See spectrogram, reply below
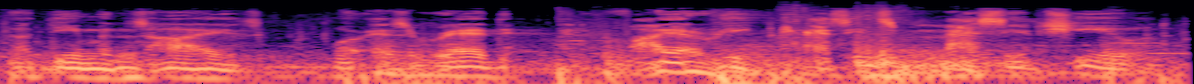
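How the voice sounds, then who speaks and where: A man playing a grave storyteller in a game, narrating a samurai legend slowly and solemnly. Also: a bass voice, gravelly, full character voice. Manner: slow, solemn, deliberate. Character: grave storyteller recounting legends of ghosts and demons. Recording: loud music under the voice. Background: loud music.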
